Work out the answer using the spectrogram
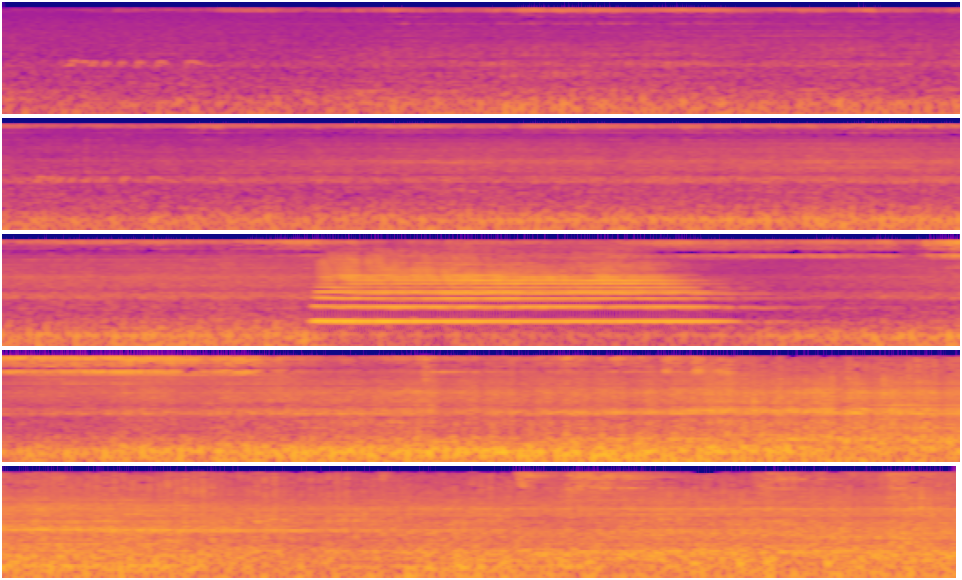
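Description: Diesel-hauled passenger train approaching, growing steadily louder; about eleven seconds in the locomotive sounds one long horn blast of about two seconds, then the locomotive and carriages roll past close by.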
